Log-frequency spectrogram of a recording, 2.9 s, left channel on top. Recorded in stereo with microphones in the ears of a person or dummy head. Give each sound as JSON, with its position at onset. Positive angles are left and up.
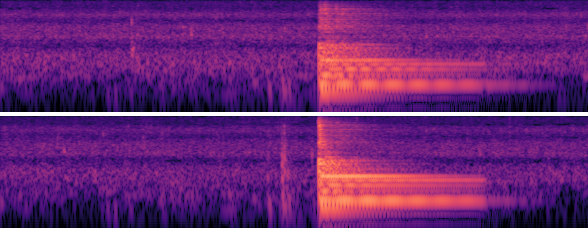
{"t": 1.6, "sound": "a snare drum", "side_deg": -60, "distance_m": 0.7}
